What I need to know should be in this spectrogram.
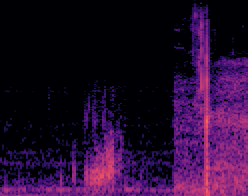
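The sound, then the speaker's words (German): Faint, short slurping and swallowing sounds as someone sips a Bionade Mate pur drink, followed by a brief sharp click. “wie schmeckt denn nun diese Bionade Mate pur. Natürlich belebend. Ich nehme nochmal einen Schluck.”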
